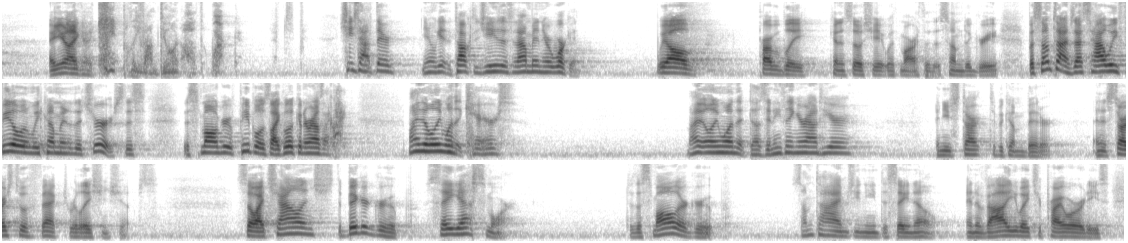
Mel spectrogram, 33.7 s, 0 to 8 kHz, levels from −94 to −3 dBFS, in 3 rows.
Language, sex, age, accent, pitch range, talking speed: English, male, 40-59, American, 120-170 Hz, 200 wpm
